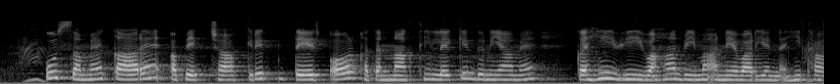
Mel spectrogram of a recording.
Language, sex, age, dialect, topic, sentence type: Hindi, male, 25-30, Hindustani Malvi Khadi Boli, banking, statement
